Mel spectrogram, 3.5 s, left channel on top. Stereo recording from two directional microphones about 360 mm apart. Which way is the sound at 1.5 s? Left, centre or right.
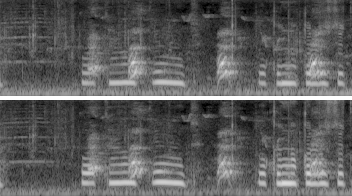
Centre.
